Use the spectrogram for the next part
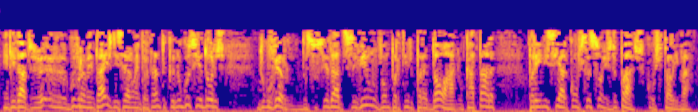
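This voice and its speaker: A man presenting the radio news in a steady, formal read. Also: high-pitched, a little fast. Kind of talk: scripted radio news reading. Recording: muffled radio broadcast with faint noise.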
